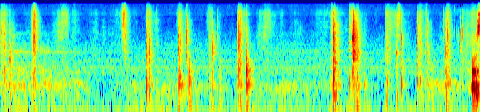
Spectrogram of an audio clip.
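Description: A deck of tarot cards being shuffled by hand, giving a soft, irregular run of short card clicks and slaps.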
